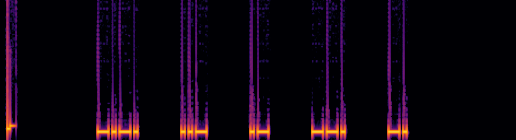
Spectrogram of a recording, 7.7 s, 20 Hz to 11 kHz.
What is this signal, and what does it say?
Morse code, heard as a keyed tone, about 22 wpm, spaced as for 10 wpm, 700 Hz. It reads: CUAGN
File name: Top 20 QSO Elements - 4x Character Spacing - 22wpm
